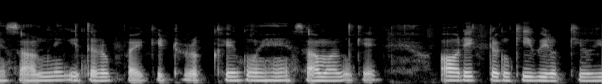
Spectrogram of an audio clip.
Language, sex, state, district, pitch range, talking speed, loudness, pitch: Hindi, female, Uttar Pradesh, Lalitpur, 150-185 Hz, 160 wpm, -18 LUFS, 175 Hz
